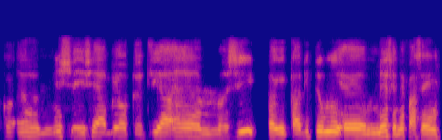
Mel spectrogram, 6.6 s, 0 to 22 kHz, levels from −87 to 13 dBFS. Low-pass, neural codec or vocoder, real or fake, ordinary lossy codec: 7.2 kHz; codec, 16 kHz, 2 kbps, X-Codec, HuBERT features, trained on balanced general audio; fake; AAC, 48 kbps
